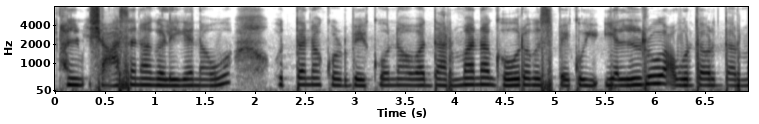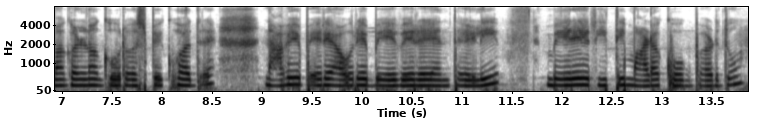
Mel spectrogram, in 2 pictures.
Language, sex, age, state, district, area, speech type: Kannada, female, 30-45, Karnataka, Hassan, urban, spontaneous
